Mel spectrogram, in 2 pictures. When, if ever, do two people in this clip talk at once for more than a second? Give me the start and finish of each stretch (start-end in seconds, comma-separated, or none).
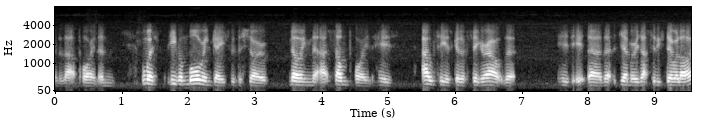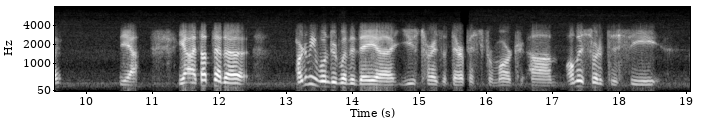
none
